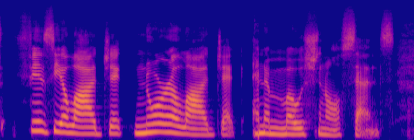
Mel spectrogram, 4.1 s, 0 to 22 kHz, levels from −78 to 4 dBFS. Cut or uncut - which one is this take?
uncut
